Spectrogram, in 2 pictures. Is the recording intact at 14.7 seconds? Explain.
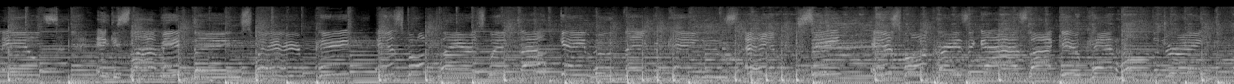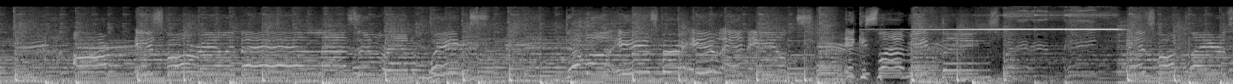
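Yes, the audio is intact at 14.7 s, with no dropout, click, distortion or other fault audible at that moment.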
